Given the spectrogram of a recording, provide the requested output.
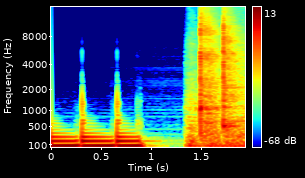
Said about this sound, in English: Normal bass would sound like this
